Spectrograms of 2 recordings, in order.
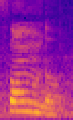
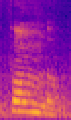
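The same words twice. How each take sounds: Both takes have the same delivery.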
